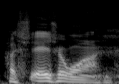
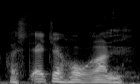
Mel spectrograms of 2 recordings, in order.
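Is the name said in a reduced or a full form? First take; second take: reduced; full. First: The name is said in a reduced, house-like form. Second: The name is said in its full form. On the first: The speaker calls it wrong. "sounds like you're growling or saying house" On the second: The speaker calls it right. "the correct pronunciation would be Hashtejahogan"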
